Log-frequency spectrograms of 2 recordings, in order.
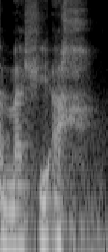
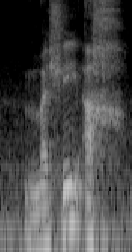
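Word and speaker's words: משיח: مسیح عربی میں ہے، انگلش میں مسایا کہتے ہیں، لیکن ہبرو میں جو اصل ورڈ ہے وہ ہے مشیخ. مشیخ یاد رکھیں، ہبرو میں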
